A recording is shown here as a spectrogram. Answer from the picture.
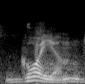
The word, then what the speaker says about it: goyim: The word Gentile actually means, from the Hebrew, is goyim, G-O-Y-I-M. Goyim, I guess, would be the proper pronunciation.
